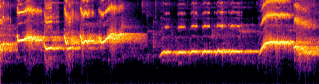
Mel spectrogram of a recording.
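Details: Agitated white-rumped shama giving rich fluting whistles: a warbled opening, a long level whistle held for about a second, then a sharp rising note into a bright, ringing phrase.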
